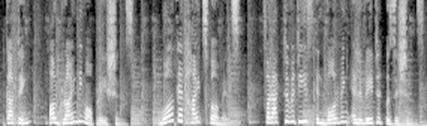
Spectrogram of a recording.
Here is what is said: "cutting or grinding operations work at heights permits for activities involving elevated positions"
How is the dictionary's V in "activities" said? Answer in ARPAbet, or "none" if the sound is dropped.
V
